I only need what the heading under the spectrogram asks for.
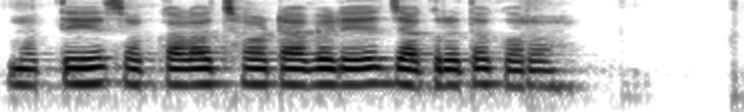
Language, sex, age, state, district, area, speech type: Odia, female, 30-45, Odisha, Ganjam, urban, read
